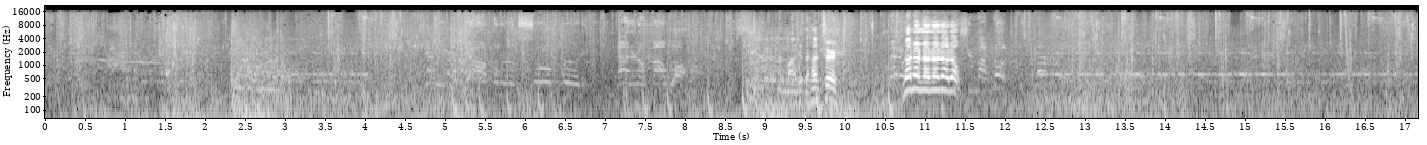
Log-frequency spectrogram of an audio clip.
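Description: Game explosions and heavy thuds boom repeatedly.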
